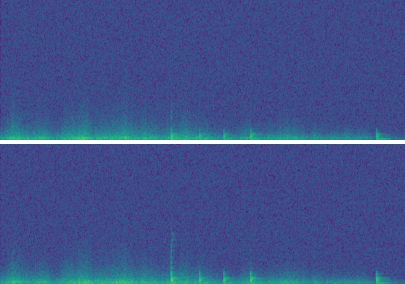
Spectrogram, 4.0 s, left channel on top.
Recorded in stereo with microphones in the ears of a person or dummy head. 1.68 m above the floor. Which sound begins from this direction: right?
Knocking, at 1.7 s.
